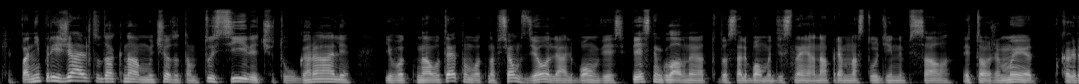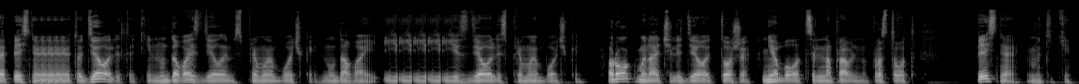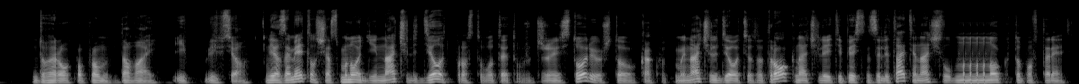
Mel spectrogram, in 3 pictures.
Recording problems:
audio stuttering; at 11 s, at 15 s and at 31 s

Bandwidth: 13.5 kHz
